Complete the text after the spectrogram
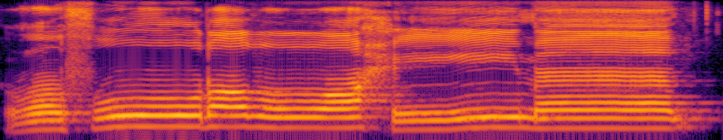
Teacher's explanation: ان اللہ کان غفورا رحیما، غین کو موٹا ادا کریں گے، فا کو واو کے سامنے گے، مدہ کہ دال میں کھینچیں گے، را کی تنوین کو اگلے را کے سامنے آنا ہے، موٹا ادا کریں گے، شدہ زور دیں گے، رحیم یا مدہ کہ دال میں کھینچیں گے، میم کو تنوین غنہ کریں گے۔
